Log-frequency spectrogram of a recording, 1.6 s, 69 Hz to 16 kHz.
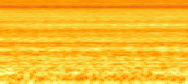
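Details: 2014 Renault Sandero Stepway 1.6 8-valve after belt tensioner realignment to cure a customer-reported belt noise: steady idle under an even airy hiss, no squeal or chirp from the belt; normal idle.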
